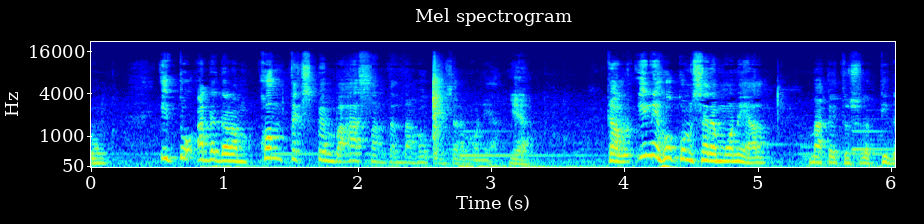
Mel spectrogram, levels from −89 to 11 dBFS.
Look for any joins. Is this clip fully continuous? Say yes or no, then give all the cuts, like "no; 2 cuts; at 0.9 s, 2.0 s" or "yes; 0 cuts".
yes; 0 cuts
